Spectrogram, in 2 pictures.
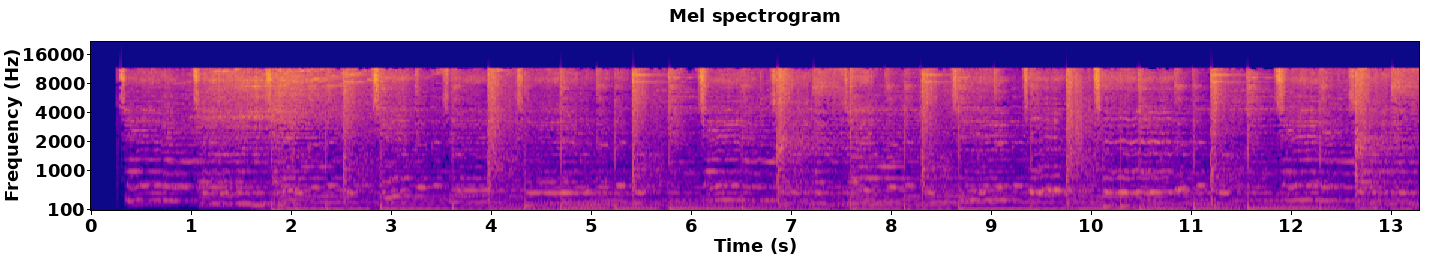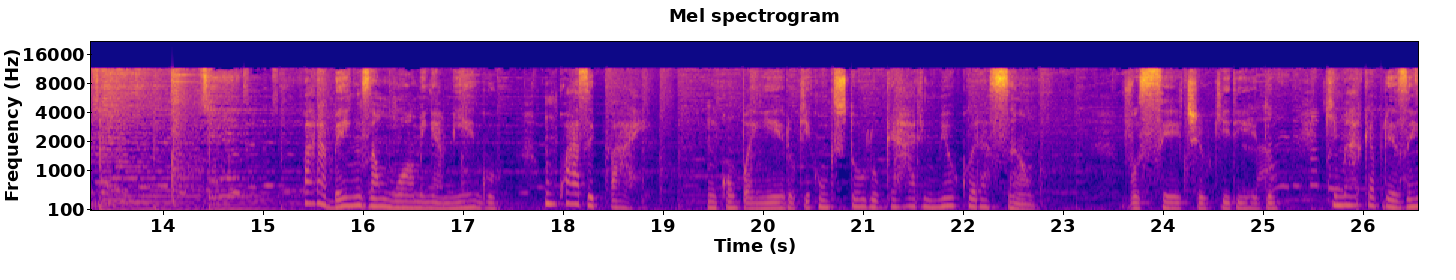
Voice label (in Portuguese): tio fem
